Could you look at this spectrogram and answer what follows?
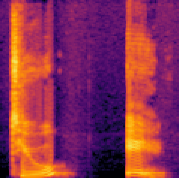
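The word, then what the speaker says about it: tu es: are it's two a Tu a you are s remains silent over here in e s all right it's q a and not q s two a l a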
